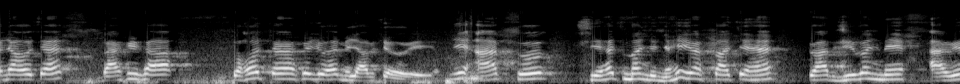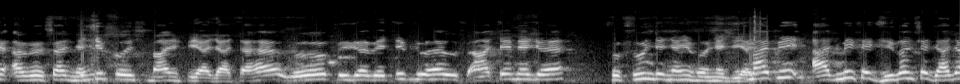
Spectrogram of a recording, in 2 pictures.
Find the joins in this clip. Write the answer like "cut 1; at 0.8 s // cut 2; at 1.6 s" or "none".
cut 1; at 4.6 s // cut 2; at 10.5 s // cut 3; at 17.1 s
